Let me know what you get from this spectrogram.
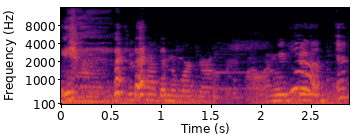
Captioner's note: laughs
